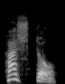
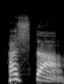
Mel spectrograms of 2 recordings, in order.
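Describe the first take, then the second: First: "השתו" ending in an o vowel; Western Aramaic o ending. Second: "השתה" ending in an a vowel; standard a ending. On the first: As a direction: end "השתו" on oh, as hashto. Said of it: "in my accent". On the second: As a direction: end "השתה" on ah, as hashta. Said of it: "instead of saying we say lahmo". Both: Shown as a demonstration.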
